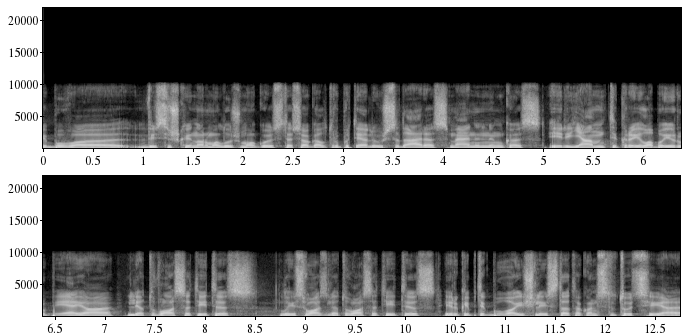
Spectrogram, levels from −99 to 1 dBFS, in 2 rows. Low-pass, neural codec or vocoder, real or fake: 9.9 kHz; none; real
